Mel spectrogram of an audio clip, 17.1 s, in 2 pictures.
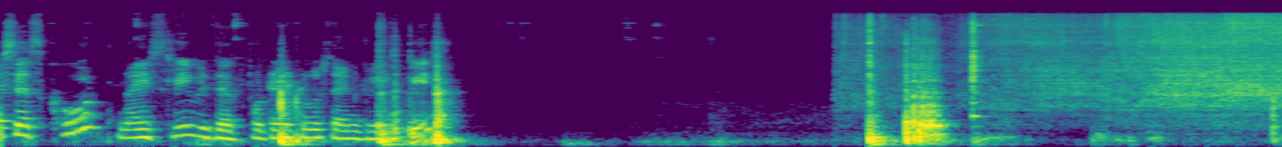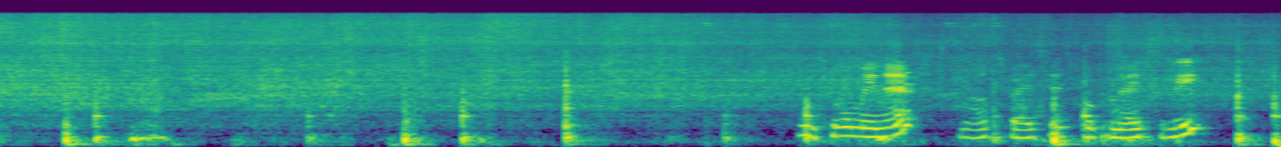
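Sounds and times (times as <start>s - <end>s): food sizzling in oil: 5.6s - 17.0s
wooden spoon stirring: 7.4s - 17.0s
spoon knocking against pan: 15.1s - 16.1s, 16.8s - 17.0s.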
